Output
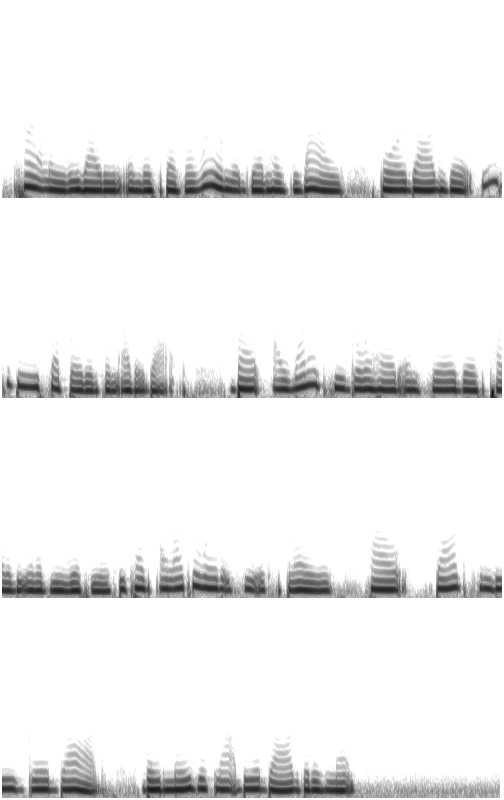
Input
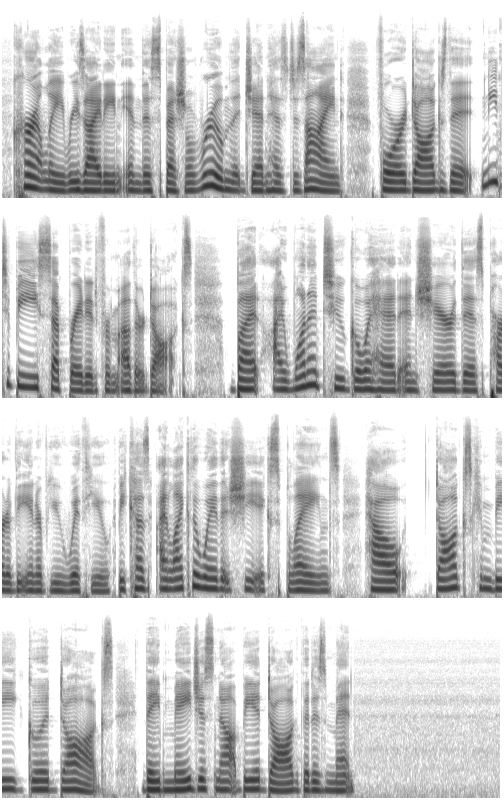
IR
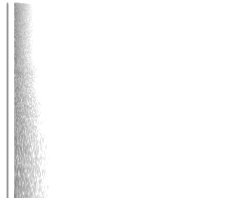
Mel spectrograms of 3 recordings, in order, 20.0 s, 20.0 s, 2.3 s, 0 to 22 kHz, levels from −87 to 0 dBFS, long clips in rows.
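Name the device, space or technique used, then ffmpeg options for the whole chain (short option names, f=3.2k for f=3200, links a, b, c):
the neighbour's flat through the wall: -filter_complex "[0:a]lowpass=f=260:w=0.5412,lowpass=f=260:w=1.3066,equalizer=f=140:t=o:w=0.8:g=7.5,asettb=1/sr,asplit=3[a][b][c];[a]atrim=end=15.514[d];[b]atrim=start=15.51:end=16.49,asetpts=PTS-STARTPTS,afade=t=in:d=0.004:c=qsin,afade=t=out:st=0.976:d=0.004:c=qsin,equalizer=f=840:t=o:w=0.8:g=5.5[e];[c]atrim=start=16.486[f];[d][e]acrossfade=d=0.004:c1=hsin:c2=qsin[g];[g][f]acrossfade=d=0.004:c1=qsin:c2=hsin,volume=3.5dB"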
